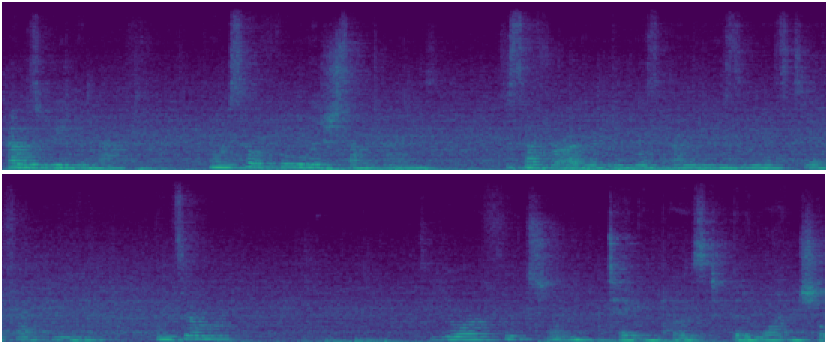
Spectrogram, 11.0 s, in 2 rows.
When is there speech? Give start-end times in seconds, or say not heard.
0.0-7.0, 8.3-10.9.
